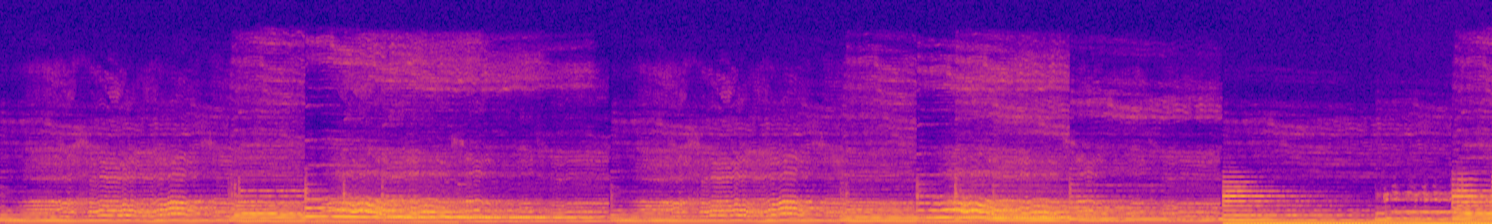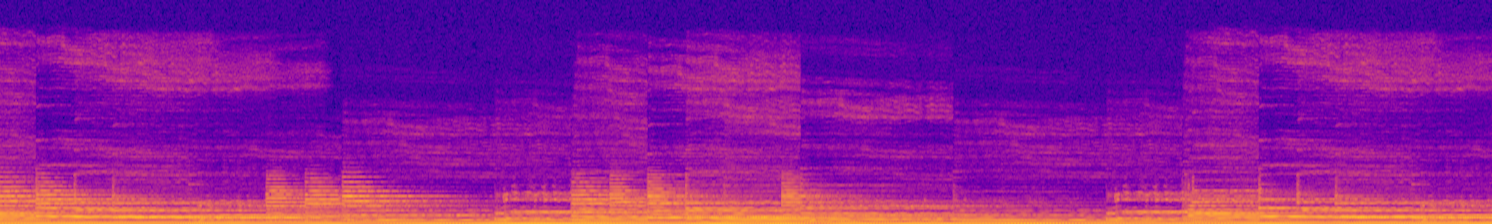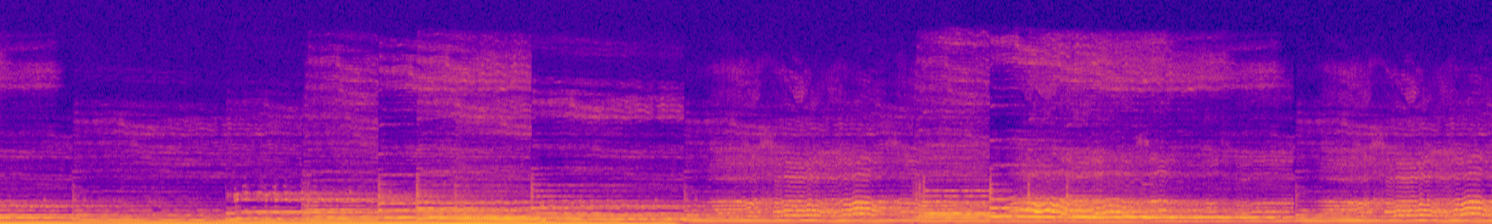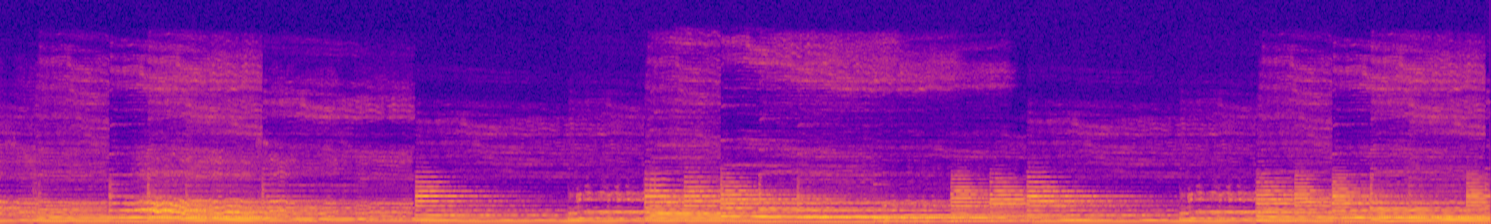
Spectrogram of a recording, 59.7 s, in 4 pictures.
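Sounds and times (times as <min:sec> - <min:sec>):
RnB melody at 157 BPM in D sharp minor: 0:00.0 - 0:59.6.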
